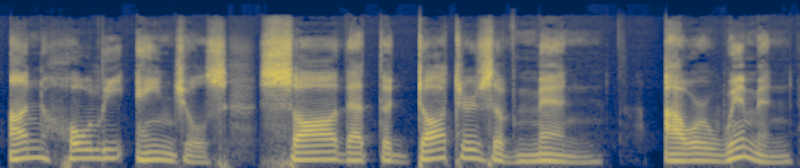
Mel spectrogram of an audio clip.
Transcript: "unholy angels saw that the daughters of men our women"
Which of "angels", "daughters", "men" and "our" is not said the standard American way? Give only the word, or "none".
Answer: none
